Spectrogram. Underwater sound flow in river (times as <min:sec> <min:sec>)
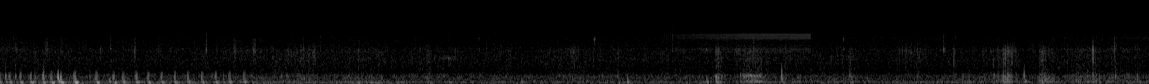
0:00.0 0:03.6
